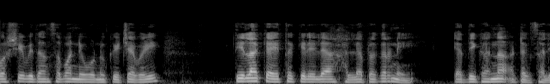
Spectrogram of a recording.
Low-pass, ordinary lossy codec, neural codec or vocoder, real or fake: 7.2 kHz; none; none; real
